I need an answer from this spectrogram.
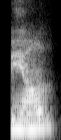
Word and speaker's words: bien: bi- এই ৪ টা letter bi- উচ্চারণ কি হবে? bien, বিয়া, হ্যাঁ ওকে।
